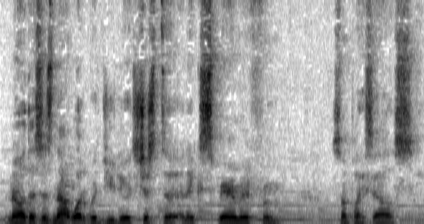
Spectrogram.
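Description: A man's voice: lowish voice, little pitch movement, brisk, music in the background. A man talking casually to camera at home for a reaction video, rambling and restarting his sentences often. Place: at home indoors.

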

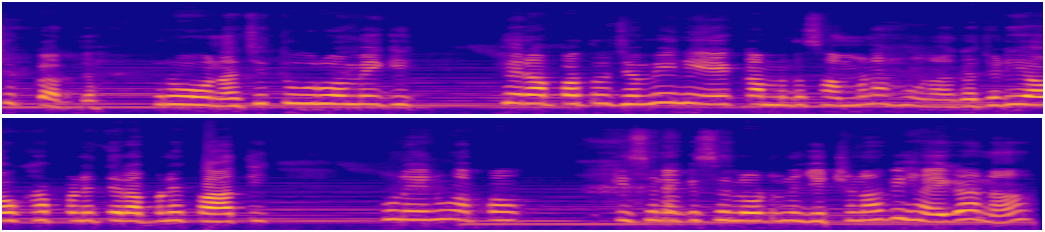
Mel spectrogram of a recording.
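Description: An actress playing a woman who comforts and reassures her grieving sister-in-law and calmly explains what has happened. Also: sits high, lightly acted. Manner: soothing, reassuring, talks it through. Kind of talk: Punjabi family drama acting.

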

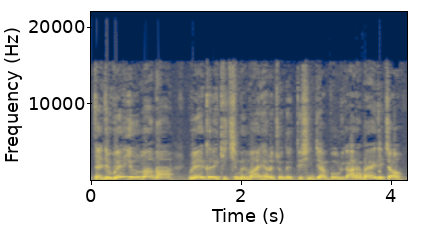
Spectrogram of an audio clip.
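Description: Hoarse chatty man with a Gyeongsang accent. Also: high voice, animated, a little mellow. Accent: Gyeongsang Korean dialect. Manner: chatty, switches to slow drawn-out English examples. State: sore throat, coughing. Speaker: English teacher. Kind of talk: casual online English lesson.

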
